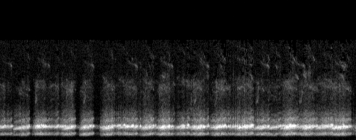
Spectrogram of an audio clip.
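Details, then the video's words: Loud, close chorus of singing frogs, harsh buzzy croaks in rapid overlapping bursts with brief gaps early on, then merging into a near-continuous rasping trill. "One hour of singing frogs."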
